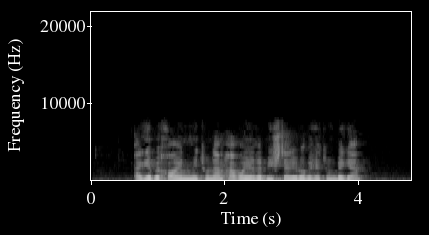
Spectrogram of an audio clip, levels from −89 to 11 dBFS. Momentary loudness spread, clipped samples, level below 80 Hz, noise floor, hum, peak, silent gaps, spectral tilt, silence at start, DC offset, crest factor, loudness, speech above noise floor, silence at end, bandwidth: 7 LU; under 0.1%; -60 dBFS; -66 dBFS; none; -10 dBFS; none; -8 dB/octave; 0.65 s; under 0.1%; 16 dB; -24 LUFS; 43 dB; 0.75 s; 7.6 kHz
